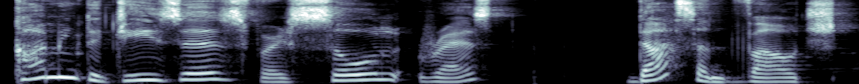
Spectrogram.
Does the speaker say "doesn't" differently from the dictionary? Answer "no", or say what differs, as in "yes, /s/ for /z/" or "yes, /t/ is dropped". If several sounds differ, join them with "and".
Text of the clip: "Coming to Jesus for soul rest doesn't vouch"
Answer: yes, /s/ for /z/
